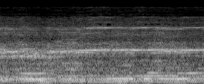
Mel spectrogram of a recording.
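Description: Live rock band playing: guitars hold long sustained notes over a lower part whose notes change every half second or so.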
